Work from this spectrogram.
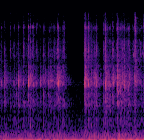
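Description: Quiet, steady typing on a computer keyboard during a live programming session, rapid clicking keystrokes with a brief pause partway through, no talking.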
